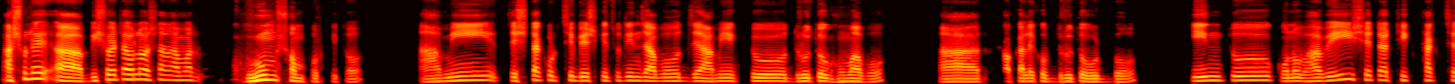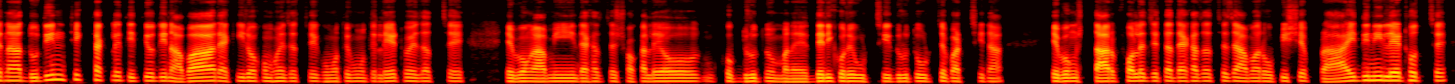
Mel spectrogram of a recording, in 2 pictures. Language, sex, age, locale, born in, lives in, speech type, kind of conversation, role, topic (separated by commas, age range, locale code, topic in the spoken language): Bengali, male, 30-34, bn-BD, Bangladesh, Bangladesh, conversation, advice, user, আমি কীভাবে আমার স্বয়ংক্রিয় প্রতিক্রিয়া চিনতে পারি, যাতে খারাপ অভ্যাস না বাড়ে?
